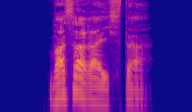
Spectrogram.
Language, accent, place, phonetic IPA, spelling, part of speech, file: German, Germany, Berlin, [ˈvasɐʁaɪ̯çstɐ], wasserreichster, adjective, De-wasserreichster.ogg
- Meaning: inflection of wasserreich: 1. strong/mixed nominative masculine singular superlative degree 2. strong genitive/dative feminine singular superlative degree 3. strong genitive plural superlative degree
